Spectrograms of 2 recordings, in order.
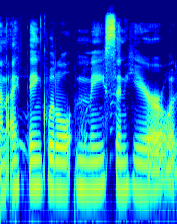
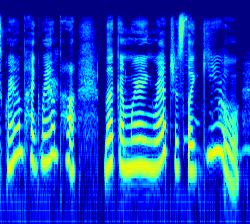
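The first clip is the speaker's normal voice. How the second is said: put-on much higher, eager little-kid voice; excited toddler voice; 10 semitones higher than usual. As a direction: squeak it out like a toddler showing off to grandpa.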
